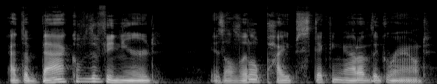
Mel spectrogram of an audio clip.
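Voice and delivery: ordinary delivery, nothing marked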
